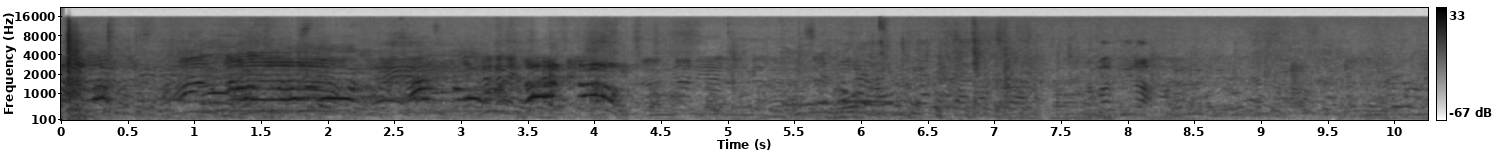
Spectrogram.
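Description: Young players shout to one another across an open outdoor field.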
